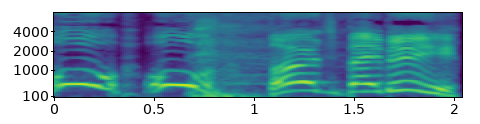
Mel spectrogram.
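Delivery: put-on Indian accent, very high, very slow, sing-song. Mocking a movie's Indian psychiatrist cheering at an Eagles game: imitating an Indian accent. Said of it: "with the accent".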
